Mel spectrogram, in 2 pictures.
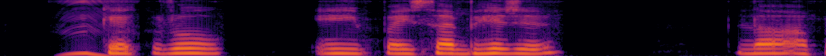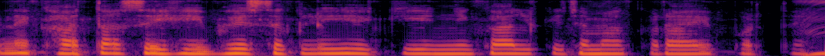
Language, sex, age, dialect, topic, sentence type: Magahi, female, 46-50, Central/Standard, banking, question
